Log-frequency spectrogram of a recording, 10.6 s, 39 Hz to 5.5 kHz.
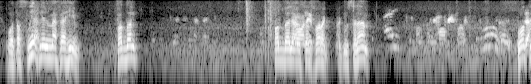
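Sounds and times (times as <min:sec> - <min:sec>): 
speech: 0:00.1 - 0:01.7, 0:02.3 - 0:02.8, 0:05.5 - 0:07.5, 0:10.4 - 0:10.6
television playing in background of phone call: 0:02.9 - 0:10.6
tinny voices through a telephone line: 0:03.3 - 0:06.3, 0:07.6 - 0:10.6.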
